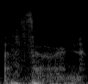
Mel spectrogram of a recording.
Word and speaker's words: Fern: So, for example, my name, I pronounce my name as Fern because that's how you pronounce my name in English.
